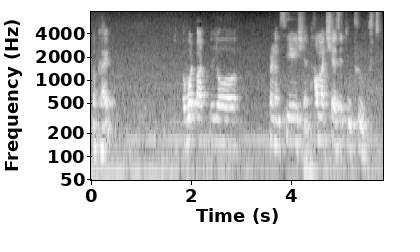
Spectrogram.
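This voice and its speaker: Probing male interviewer, slightly high. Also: slow pace, slight background noise, rough recording. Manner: probing, presses with repeated questions. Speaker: interviewer, English teacher. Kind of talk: interview questions.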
